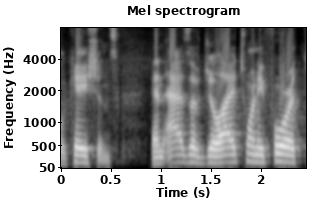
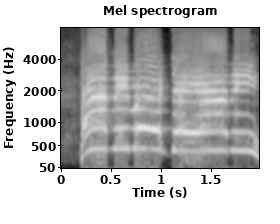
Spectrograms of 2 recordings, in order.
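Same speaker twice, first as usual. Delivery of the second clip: very high, loud, eager cheer with one word drawn out; 6 dB louder than usual. Showing the audience how to say the birthday greeting: loud and enthusiastic. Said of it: "little more enthusiasm".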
